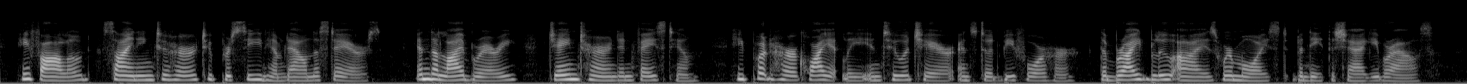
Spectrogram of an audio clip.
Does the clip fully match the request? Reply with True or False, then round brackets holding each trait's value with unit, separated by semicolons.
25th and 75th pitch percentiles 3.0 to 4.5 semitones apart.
True (3.5 semitones)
